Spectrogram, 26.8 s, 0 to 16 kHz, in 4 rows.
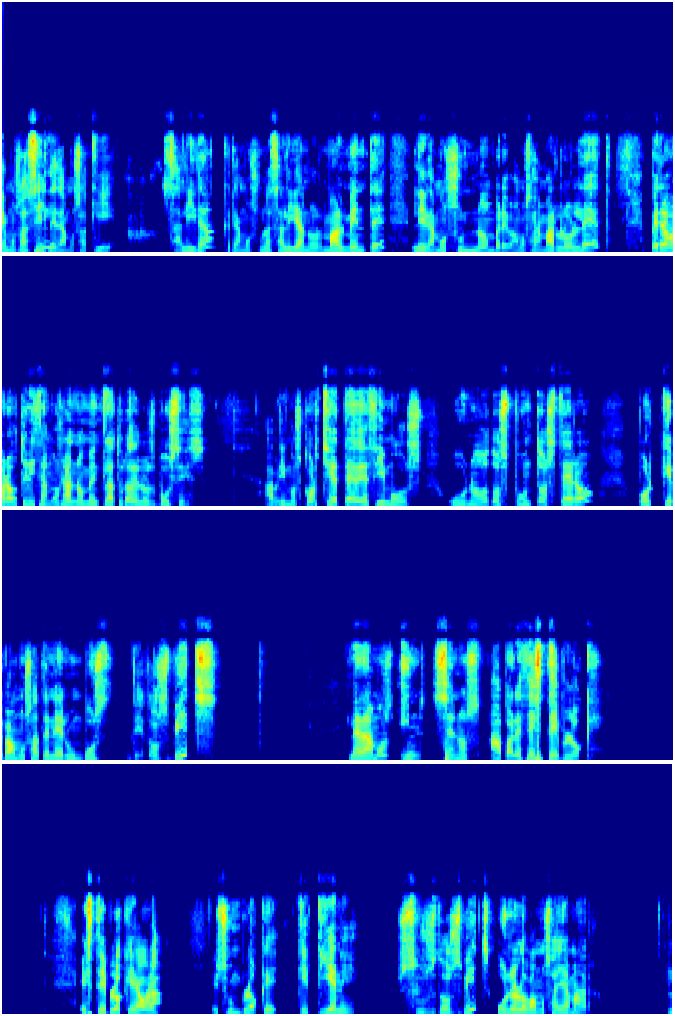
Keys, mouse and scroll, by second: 1.9 click, 3.3 click, 4.9-6.0 typing, 11.0 1, 11.4 shift+., 12.1 shift+0, 15.9 Return, 20.1 click, 25.2 click.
